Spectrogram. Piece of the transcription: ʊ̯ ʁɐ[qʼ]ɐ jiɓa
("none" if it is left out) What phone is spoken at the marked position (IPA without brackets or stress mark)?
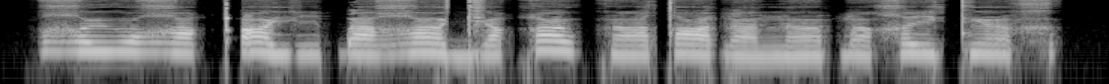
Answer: qʼ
